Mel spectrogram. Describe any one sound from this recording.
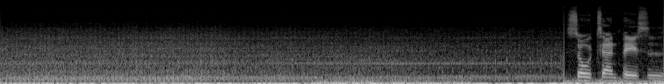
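A portable generator hums steadily close by.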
